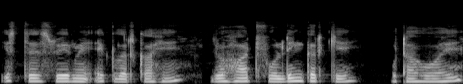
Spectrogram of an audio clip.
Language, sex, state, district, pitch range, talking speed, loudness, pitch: Hindi, male, Arunachal Pradesh, Longding, 135-150 Hz, 155 wpm, -19 LUFS, 140 Hz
